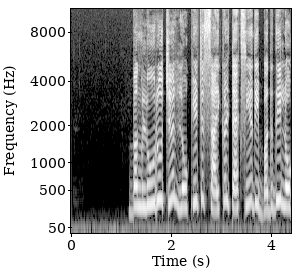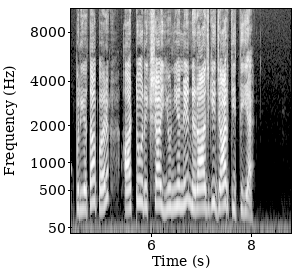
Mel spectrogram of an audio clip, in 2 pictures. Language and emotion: Dogri, angry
